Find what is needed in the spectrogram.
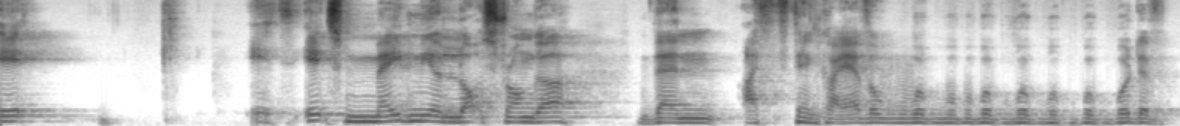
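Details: Adult man who has stammered since childhood and still does, worse with anxiety and stress, controllable when he slows down and takes a breath; stuttering (stammering).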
